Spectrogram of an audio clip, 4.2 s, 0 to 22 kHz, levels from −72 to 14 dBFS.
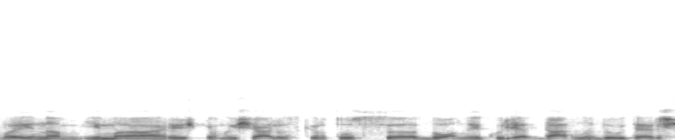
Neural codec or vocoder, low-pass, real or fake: none; 7.2 kHz; real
